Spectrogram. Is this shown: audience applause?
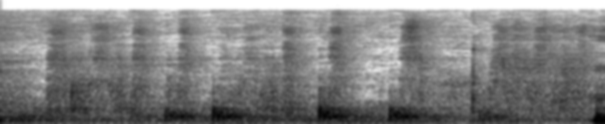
no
